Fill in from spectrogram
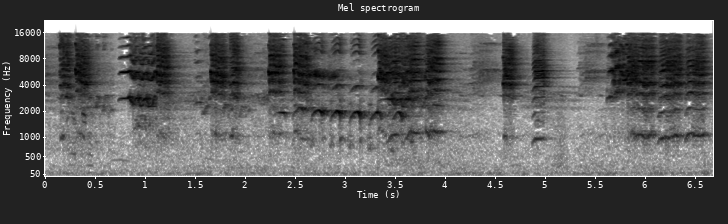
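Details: Moluccan red lories of pure subspecies screeching loudly and almost continuously, with harsh rasping bursts and squeaky, warbling notes.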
